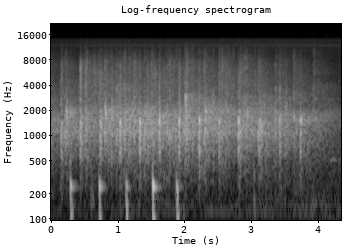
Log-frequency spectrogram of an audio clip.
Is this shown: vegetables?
no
